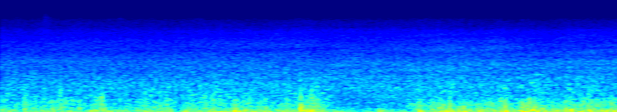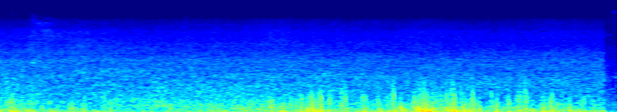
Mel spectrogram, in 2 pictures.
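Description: Wind buffeting the microphone in uneven gusts, over the steady wash of surf breaking on rocks.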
